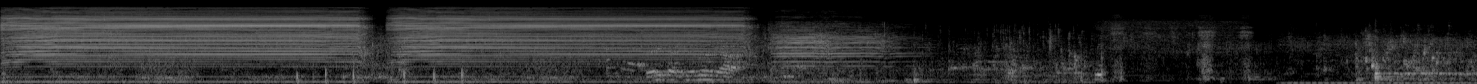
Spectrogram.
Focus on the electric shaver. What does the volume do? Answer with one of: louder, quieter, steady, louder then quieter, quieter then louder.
quieter.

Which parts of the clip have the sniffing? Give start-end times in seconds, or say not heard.
0.5-1.2, 6.0-8.1, 11.1-12.6.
